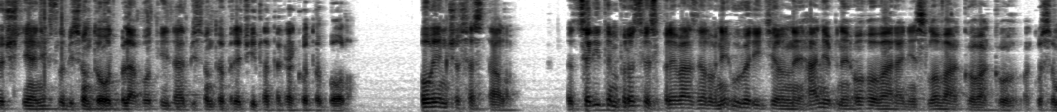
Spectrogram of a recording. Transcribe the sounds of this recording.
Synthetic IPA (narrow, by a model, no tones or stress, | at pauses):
ɔt͡ʃɲɛaɲɛxt͡sɛlbisɔmt̪ɔɔd̪̚blabɔt̪iɾaːd̪̚bisɔmt̪ɔpɾɛt͡ʃiːt̪at̪aɡakɔt̪ɔbɔ̰lɔ̰ | pɔʋɪɛmt͡ʃɔsast̪a̰lɔ̰ | t͡sɛliːt̪ɛnpɾɔt͡sɛspɾɛʋaːd͡zalɔɲɛʔuːʋɛɾicɛʎnɛːɦaɲɛbnɛːʔɔɦɔʋaːɾaɲɪɛslɔʋaːkɔʊakɔ̰a̰kɔsɔ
